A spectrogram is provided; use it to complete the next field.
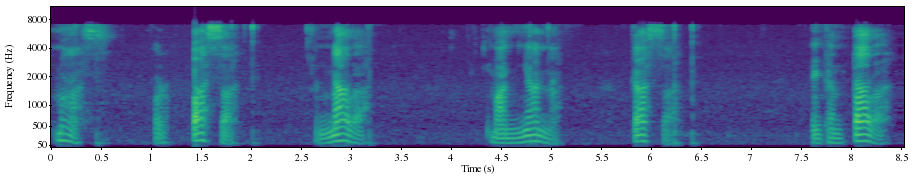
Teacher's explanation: like the A in father, but a little bit shorter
